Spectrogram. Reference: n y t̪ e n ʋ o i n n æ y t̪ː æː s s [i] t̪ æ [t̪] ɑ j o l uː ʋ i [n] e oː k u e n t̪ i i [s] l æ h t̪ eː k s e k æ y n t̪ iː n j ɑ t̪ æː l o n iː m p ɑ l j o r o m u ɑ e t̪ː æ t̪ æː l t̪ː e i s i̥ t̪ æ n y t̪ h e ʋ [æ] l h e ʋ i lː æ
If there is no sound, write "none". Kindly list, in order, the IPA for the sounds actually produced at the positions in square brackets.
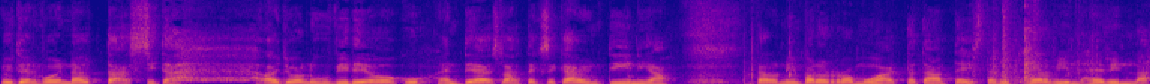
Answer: i, none, d, s, i

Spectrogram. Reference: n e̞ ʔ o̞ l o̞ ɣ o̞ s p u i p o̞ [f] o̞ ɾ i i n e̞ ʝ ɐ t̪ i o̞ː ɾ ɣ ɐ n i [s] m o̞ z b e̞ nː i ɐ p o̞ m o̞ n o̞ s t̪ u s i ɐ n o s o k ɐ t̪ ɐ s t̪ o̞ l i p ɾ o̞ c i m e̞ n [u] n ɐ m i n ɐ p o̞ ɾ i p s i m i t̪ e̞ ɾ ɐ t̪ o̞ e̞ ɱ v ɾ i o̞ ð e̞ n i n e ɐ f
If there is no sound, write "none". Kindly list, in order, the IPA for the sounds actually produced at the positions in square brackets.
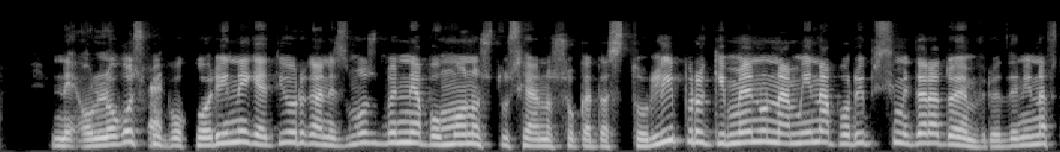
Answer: x, z, u

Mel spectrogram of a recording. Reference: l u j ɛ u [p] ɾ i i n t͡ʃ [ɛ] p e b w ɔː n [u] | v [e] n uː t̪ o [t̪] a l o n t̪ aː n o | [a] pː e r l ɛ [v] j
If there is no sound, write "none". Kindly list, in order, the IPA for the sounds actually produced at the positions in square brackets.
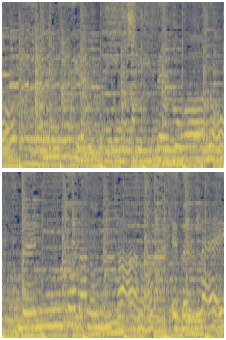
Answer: p, i, o, e, d̪, e, none

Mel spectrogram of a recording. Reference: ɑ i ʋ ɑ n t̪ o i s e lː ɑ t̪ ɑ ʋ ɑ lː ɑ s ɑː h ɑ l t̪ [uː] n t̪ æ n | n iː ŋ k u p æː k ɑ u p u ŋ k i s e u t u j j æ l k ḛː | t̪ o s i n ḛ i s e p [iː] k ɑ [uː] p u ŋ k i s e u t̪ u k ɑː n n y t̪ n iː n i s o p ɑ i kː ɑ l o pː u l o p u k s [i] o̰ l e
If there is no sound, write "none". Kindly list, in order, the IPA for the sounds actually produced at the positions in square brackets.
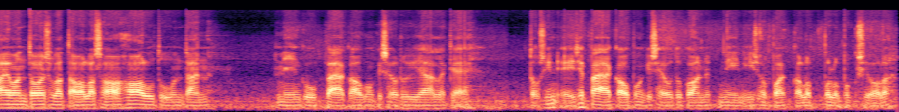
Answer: uː, æː, u, i

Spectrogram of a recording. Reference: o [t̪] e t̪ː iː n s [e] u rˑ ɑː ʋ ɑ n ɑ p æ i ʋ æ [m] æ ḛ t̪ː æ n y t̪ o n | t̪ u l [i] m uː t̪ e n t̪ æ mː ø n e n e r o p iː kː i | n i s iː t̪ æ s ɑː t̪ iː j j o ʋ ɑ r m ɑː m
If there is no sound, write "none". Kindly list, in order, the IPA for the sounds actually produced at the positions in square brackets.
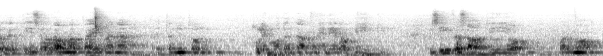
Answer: t̪, e, n, i

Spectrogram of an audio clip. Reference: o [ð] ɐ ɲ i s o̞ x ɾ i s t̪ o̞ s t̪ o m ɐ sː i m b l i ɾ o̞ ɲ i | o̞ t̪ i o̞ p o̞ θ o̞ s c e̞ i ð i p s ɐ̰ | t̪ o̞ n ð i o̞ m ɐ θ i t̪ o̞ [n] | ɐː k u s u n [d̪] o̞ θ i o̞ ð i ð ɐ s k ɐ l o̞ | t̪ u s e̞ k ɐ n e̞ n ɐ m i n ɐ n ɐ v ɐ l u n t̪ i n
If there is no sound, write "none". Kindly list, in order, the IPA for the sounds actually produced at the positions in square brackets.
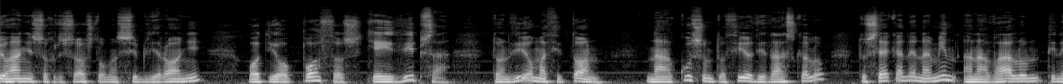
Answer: none, nː, t̪

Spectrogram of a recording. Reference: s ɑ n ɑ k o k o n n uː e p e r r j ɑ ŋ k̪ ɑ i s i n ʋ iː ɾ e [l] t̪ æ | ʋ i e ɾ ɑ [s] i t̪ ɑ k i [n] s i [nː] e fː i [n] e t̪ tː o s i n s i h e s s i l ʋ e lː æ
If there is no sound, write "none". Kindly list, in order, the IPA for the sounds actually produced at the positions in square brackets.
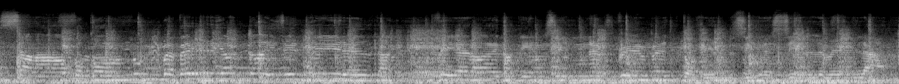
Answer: l, none, n, nː, m

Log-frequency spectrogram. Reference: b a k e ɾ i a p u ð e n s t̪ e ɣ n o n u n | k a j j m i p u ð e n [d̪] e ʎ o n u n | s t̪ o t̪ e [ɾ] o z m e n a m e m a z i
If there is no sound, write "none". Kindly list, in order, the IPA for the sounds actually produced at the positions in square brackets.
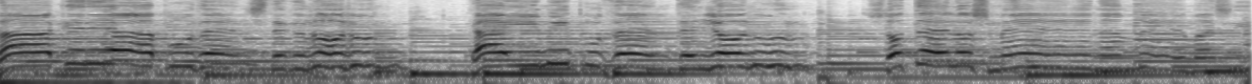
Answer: t̪, l

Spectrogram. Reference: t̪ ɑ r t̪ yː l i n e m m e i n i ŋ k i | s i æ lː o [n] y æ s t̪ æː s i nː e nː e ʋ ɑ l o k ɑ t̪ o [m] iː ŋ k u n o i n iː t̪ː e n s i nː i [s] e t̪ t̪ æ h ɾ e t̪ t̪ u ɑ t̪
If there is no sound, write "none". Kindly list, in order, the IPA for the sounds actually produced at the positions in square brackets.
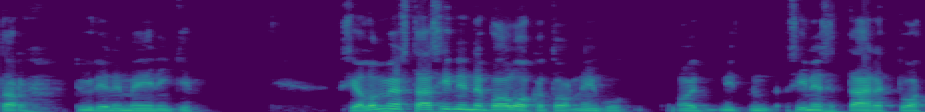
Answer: m, n, s

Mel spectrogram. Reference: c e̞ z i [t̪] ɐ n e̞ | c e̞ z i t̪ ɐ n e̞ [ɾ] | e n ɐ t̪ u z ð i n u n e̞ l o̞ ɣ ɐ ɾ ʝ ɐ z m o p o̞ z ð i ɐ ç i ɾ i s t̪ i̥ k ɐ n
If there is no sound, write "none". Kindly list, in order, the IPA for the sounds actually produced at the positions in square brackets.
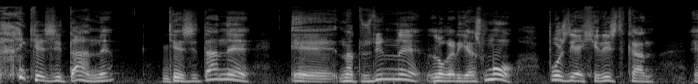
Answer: t̪, none

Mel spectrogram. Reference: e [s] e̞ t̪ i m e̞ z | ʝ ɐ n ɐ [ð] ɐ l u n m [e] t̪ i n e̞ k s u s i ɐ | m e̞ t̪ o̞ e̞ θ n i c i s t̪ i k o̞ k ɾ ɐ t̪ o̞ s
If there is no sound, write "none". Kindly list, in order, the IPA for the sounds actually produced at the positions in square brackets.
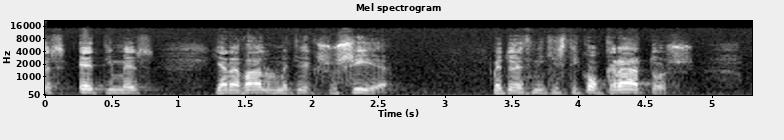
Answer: s, v, e

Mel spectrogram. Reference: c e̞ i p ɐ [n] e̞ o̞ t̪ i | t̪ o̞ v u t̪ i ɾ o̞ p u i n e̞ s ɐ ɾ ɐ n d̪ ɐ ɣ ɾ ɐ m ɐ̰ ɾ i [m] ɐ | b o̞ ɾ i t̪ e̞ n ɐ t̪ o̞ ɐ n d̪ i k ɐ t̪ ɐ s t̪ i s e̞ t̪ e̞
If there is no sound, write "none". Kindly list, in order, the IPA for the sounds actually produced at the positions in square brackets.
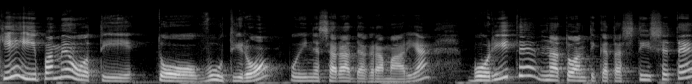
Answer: m, none

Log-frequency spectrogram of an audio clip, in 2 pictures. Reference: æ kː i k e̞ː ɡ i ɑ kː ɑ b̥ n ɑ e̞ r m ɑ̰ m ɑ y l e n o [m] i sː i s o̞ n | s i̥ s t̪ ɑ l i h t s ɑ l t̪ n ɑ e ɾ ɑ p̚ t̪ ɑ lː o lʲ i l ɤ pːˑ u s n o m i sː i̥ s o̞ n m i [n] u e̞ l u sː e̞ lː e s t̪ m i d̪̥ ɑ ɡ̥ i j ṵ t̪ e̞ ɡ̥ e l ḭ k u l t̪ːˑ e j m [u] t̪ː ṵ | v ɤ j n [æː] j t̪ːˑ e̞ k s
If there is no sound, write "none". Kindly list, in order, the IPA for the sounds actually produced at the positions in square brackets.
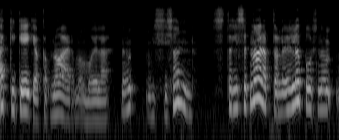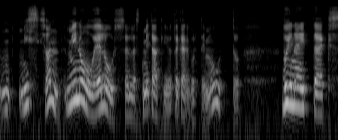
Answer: m, n, uː, æ

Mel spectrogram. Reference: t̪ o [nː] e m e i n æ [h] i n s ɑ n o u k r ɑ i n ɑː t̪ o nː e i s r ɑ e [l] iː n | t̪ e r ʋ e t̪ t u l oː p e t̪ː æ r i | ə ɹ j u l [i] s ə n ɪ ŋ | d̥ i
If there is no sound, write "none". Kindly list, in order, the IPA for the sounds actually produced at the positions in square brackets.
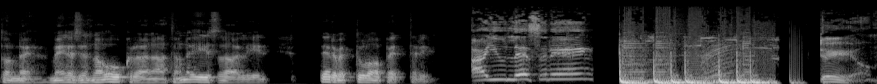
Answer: nː, s, l, ɪ

